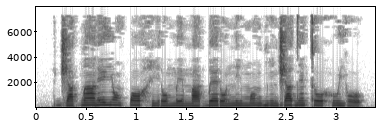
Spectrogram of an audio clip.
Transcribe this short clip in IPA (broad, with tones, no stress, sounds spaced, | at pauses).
d͡ʒ a˨ ɡ͡b ã˧ ɾ e˦ j ɔ̃˦˨ k͡p ɔ˧ h i˨ ɾ o˨ m e˨ m a˨ ɡ͡b ɛ˧ ɾ o˨ n i˨ m ɔ̃˨˦ ɡ͡b ĩ˧ d͡ʒ a˦ d ɛ̃˦ t o˧ h u˧ j o˨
